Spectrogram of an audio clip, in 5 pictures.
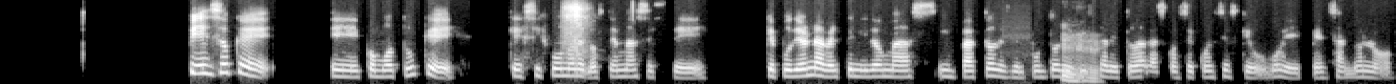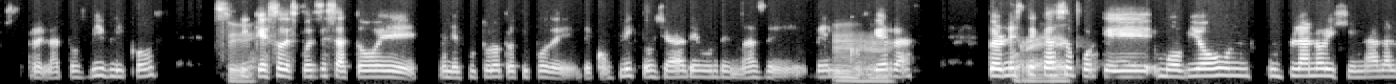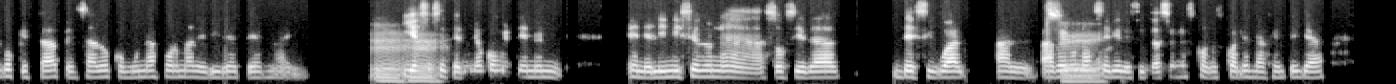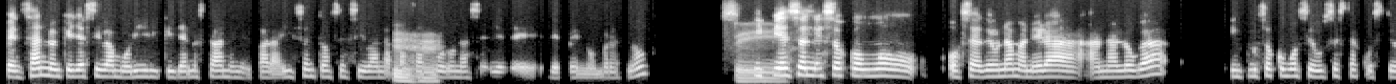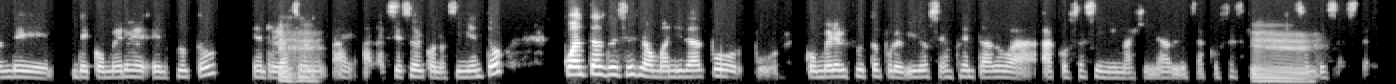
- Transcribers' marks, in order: tapping; other noise
- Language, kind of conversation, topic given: Spanish, unstructured, ¿Cuál crees que ha sido el mayor error de la historia?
